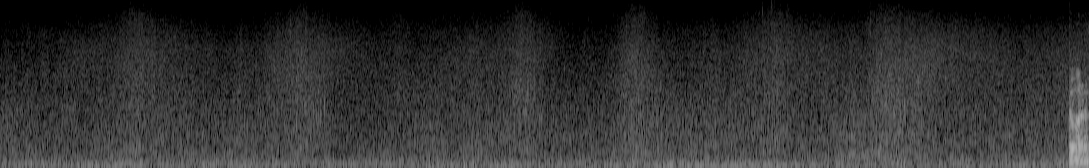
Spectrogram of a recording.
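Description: Ocean waves roll and wash in a video game as a broad, steady surf hiss, swelling gently every couple of seconds at moderate loudness, with a brief louder bump at the very end and no voices.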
